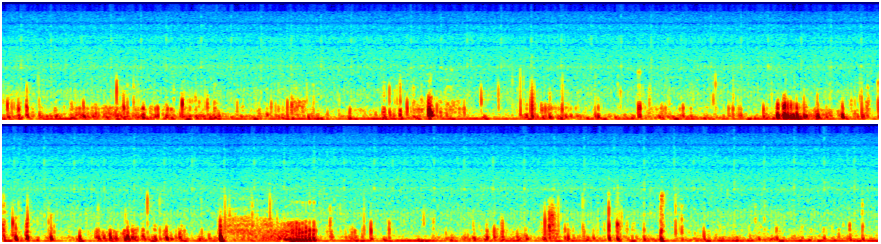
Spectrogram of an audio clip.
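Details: Crazy loud stomach growling from an empty stomach, felt rumbling against the hand: continuous low gurgling and rumbling with bursts of louder growling, active bowel sounds (borborygmi).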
